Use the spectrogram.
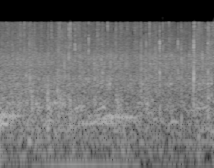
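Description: Racing pigeons, including a blue check, cooing in a loft, a steady low murmur of soft coos with faint chirps over a noisy, continuous background.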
